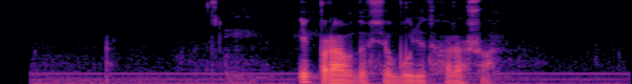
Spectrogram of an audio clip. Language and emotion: Russian, neutral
